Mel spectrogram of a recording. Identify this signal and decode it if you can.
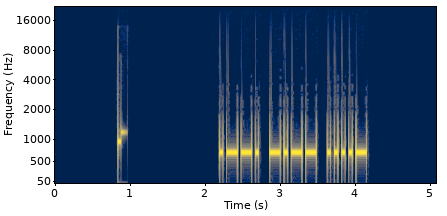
Morse code, heard as a keyed tone, about 25 wpm, 700 Hz. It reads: PY4
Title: Callsign Prefixes for Top 100 DXCC - 25wpm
